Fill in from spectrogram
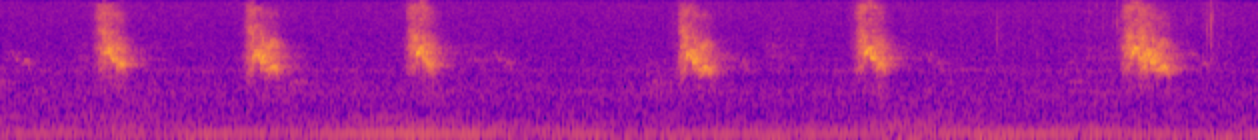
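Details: Birds in a city giving a series of six short high chirps, repeated roughly every second, over a continuous low urban rumble.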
